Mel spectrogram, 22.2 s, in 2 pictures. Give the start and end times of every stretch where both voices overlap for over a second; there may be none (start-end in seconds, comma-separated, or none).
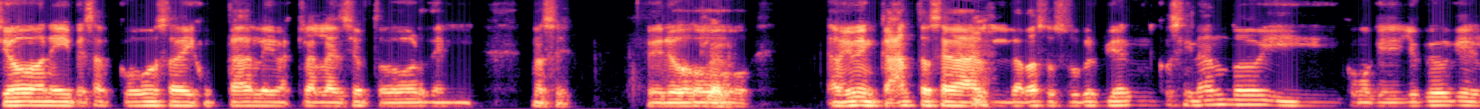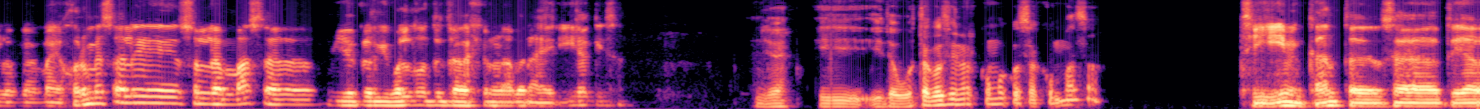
none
